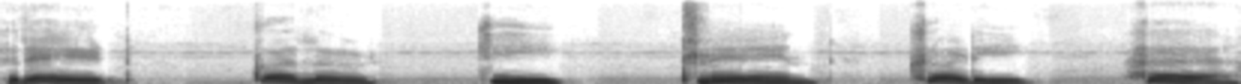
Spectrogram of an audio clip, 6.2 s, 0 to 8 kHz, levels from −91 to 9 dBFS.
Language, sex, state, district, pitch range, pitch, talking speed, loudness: Hindi, female, Rajasthan, Bikaner, 230-285 Hz, 245 Hz, 60 wpm, -12 LUFS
